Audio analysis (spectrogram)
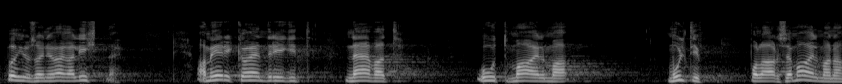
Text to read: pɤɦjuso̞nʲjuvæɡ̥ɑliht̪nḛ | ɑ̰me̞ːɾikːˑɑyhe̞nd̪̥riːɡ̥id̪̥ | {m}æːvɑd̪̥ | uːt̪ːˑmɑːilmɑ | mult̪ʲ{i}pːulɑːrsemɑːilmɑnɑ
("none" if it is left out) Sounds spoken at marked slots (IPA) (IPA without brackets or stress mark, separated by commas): n, i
